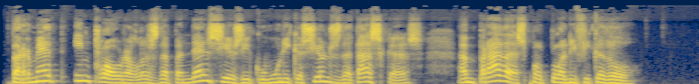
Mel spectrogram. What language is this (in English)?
Catalan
